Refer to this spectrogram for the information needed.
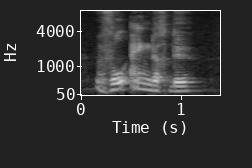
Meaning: inflection of voleindigen: 1. singular past indicative 2. singular past subjunctive
- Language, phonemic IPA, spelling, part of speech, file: Dutch, /vɔlˈɛindəɣdə/, voleindigde, verb, Nl-voleindigde.ogg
